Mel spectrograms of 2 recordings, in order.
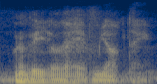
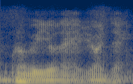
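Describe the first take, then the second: No difference in how they are said.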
